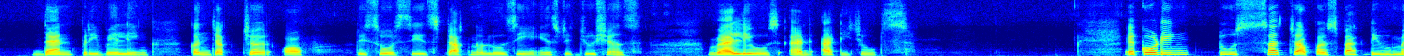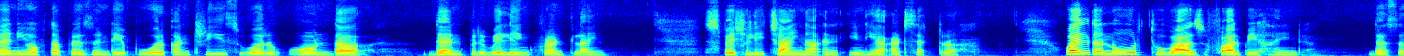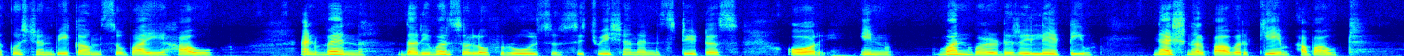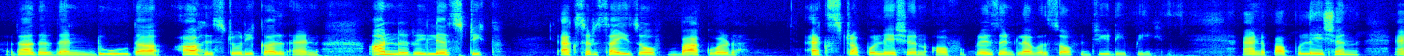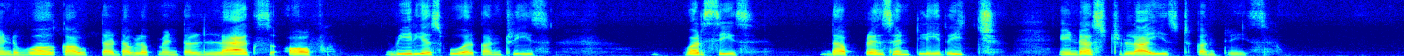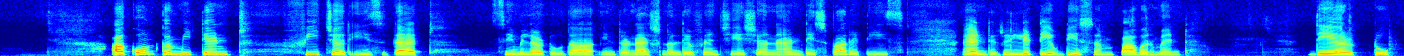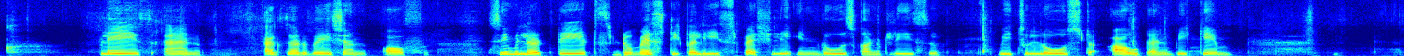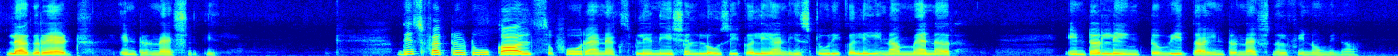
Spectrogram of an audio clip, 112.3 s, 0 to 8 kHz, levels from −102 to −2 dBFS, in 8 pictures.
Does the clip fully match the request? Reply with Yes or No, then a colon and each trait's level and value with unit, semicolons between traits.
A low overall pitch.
No: medium, 180 Hz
